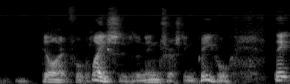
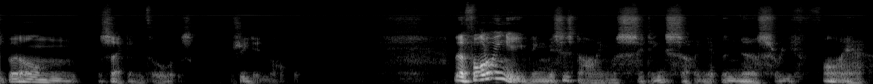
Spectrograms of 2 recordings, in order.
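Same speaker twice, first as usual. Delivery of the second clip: ordinary delivery, nothing marked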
